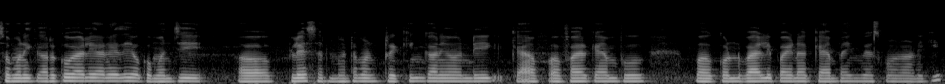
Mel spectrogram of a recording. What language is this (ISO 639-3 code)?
tel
